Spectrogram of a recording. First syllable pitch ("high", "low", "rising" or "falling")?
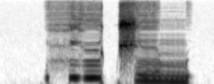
high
